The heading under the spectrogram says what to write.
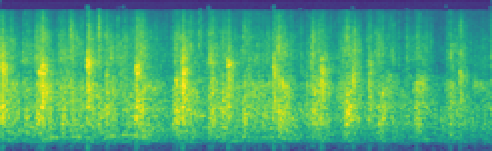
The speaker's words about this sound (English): Somebody clap your hands unto the Lord today.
